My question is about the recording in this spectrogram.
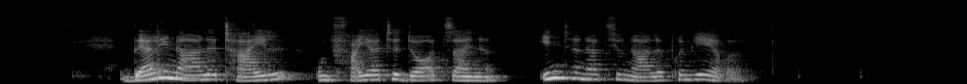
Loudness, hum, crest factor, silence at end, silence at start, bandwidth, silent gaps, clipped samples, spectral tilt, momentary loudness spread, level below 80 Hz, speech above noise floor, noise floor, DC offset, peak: -25 LUFS; none; 18 dB; 2.2 s; 1.2 s; 9.6 kHz; none; under 0.1%; -6.5 dB/octave; 14 LU; -82 dBFS; 58 dB; -83 dBFS; under 0.1%; -8 dBFS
